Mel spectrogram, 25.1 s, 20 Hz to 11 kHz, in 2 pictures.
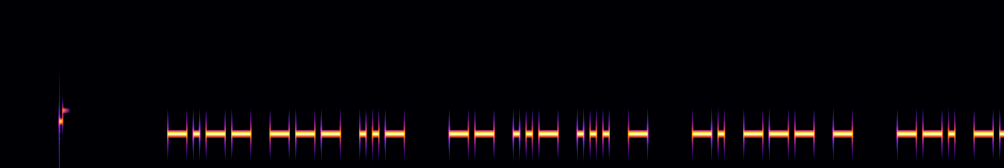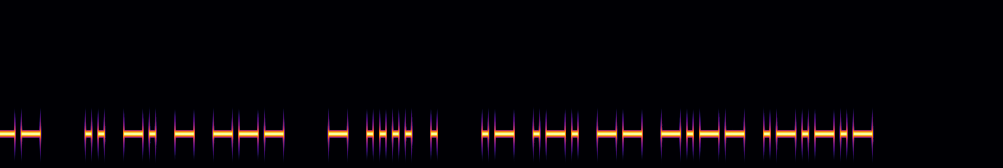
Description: Morse code, heard as a keyed tone, about 15 wpm, 700 Hz. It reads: YOU MUST NOT GO INTO THE ARMY.
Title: Sentences from Top 1000 Words - Review Part 5 - 15wpm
